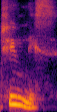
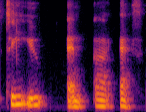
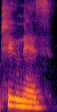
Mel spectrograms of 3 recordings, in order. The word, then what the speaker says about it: Tunis: There's a place called Tunis. It's T U N I S. Tunis. And it's in tunisian. It's not tunes. Tunes. There's no knees in the middle of it.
